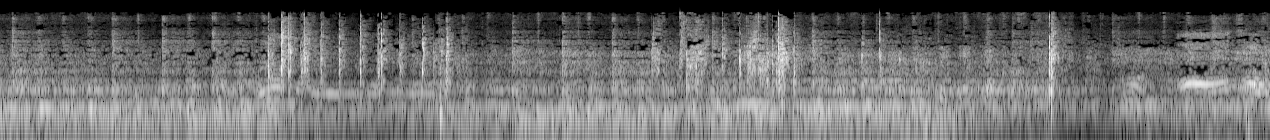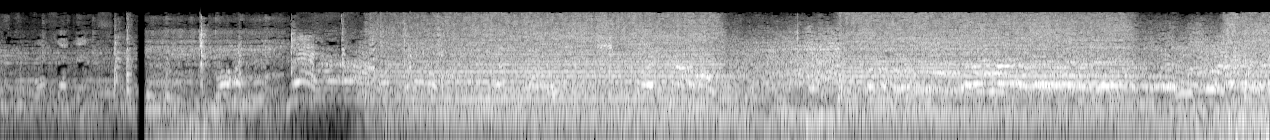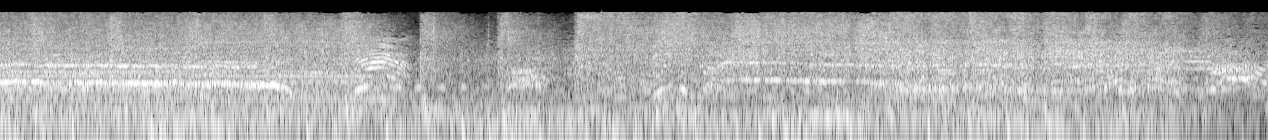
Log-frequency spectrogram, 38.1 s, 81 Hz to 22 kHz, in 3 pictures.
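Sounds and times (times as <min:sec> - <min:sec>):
music: 0:00.0 - 0:38.0
hockey sticks clacking: 0:02.6 - 0:04.7, 0:06.4 - 0:09.2, 0:10.3 - 0:10.8
people shouting: 0:15.5 - 0:29.6, 0:30.4 - 0:31.0, 0:32.0 - 0:38.0.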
